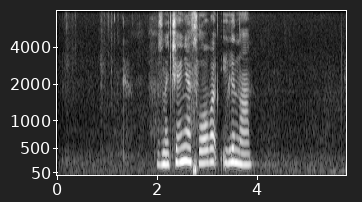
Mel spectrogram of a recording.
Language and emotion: Russian, neutral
